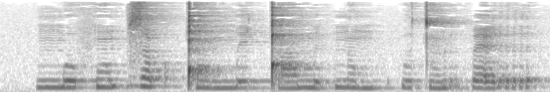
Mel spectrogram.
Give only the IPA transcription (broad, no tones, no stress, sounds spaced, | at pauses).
ŋ͡m o f õ p z ɑ p ǃ õ ŋ͡m e ǃ ɑ̃ m e p n õ m ɯ p k͡p u t ũ r p æ r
